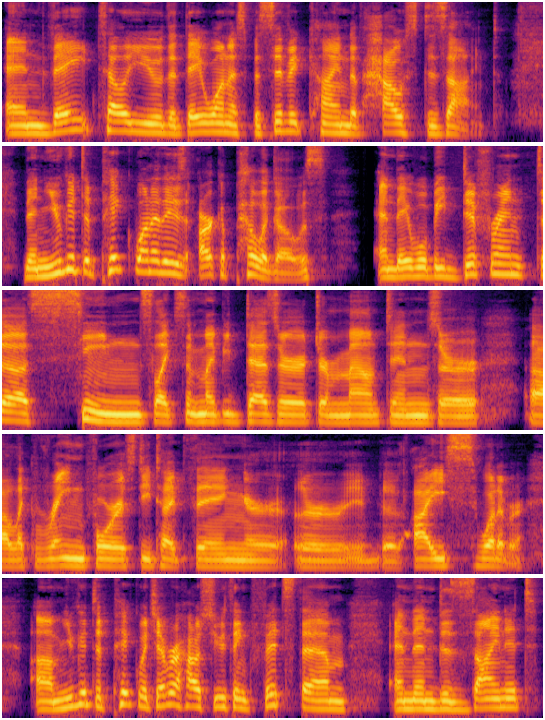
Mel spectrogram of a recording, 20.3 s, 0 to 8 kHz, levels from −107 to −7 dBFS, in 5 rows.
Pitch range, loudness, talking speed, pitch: 115-155 Hz, -20 LUFS, 180 wpm, 130 Hz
